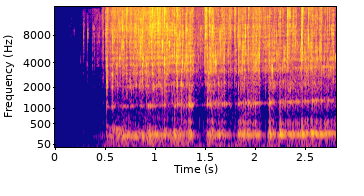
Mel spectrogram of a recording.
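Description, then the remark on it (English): Water pours steadily into a water bottle for a few seconds, a continuous splashing rush with a faint rising tone as it fills, fairly loud, with no voices. “And fill up our pretend water bottles.”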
